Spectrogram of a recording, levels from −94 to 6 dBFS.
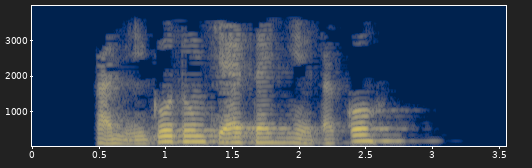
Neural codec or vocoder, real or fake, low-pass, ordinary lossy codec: none; real; 3.6 kHz; MP3, 16 kbps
